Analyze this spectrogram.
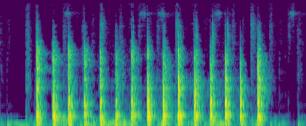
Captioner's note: repeated knocking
